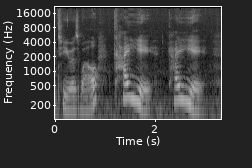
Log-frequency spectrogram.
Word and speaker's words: cahier: Cahier, cahier. The H is silent here, so you're really blending together two vowel sounds. So aïe, cahier.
